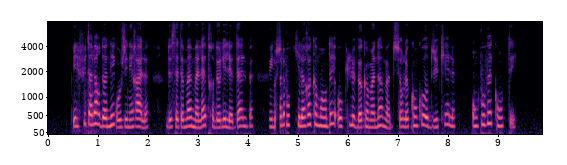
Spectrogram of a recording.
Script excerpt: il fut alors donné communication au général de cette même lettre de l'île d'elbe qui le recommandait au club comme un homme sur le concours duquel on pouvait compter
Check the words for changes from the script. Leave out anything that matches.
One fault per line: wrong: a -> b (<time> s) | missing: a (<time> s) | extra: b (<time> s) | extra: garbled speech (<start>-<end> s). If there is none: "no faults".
missing: communication (1.4 s)
extra: garbled speech (4.4-4.9 s)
